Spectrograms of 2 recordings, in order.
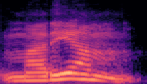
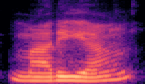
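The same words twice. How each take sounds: First: "Mariam" closed on the lips with M; new final M. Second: "Marian" ending in N, lips open; old final N. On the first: Teacher gives learners the replacement, "Mariam" ending in M. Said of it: "vas a decir Mariam". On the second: Teacher cites the form to replace, "Marian" ending in N. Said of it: "En vez de decir Marian". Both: Shown as a demonstration.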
